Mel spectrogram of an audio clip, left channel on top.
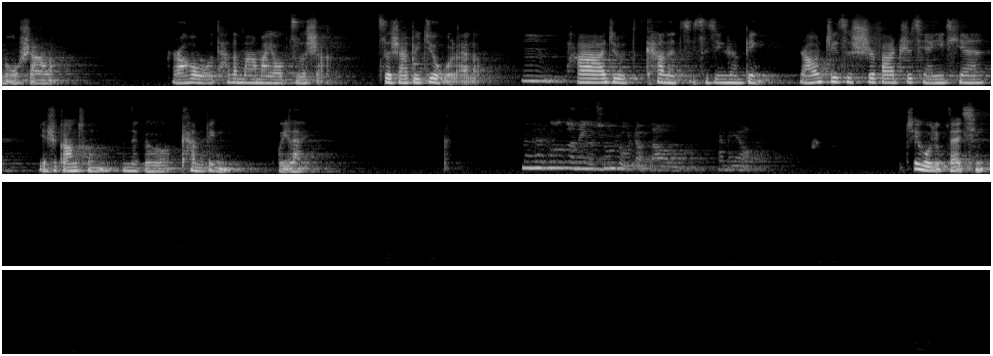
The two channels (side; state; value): right; silent; 57 dB below the other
